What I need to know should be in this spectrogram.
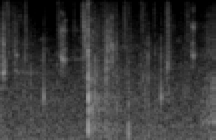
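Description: A tennis ball is struck with a sharp pop.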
